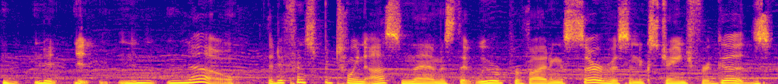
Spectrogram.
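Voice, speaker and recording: An actor playing a cocky, flirtatious acrobat and wisecracking survivor, glib and animated, in an audio drama. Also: male voice, fairly high pitch, a little fast, soft background music, natural voice. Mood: eager.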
